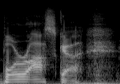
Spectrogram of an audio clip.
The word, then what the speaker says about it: Borrasca: this story um but the story is called boraska uh I'll spell it out for you guys out there b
